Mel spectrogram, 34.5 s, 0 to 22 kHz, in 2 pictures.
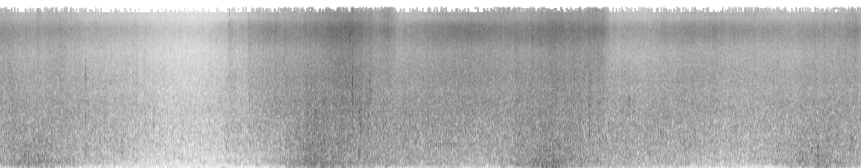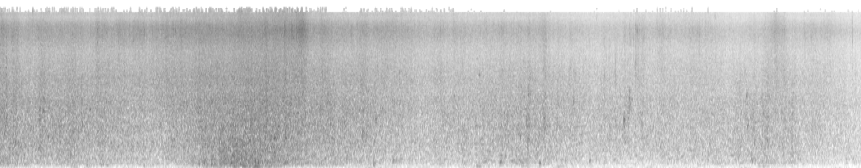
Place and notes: Brimley Rd S, Scarborough, ON, Canada - Waves of Lake Ontario 3
Heavier waves breaking against shoreline rocks.
15 August 2019, ~15:00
